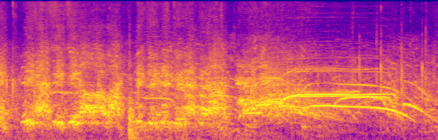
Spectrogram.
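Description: A football team shouting together in a huddle: many young men's voices yelling at once, building into a long, held group yell from about three and a half seconds in that falls off in pitch at the end.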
